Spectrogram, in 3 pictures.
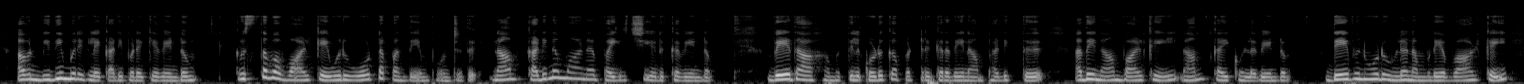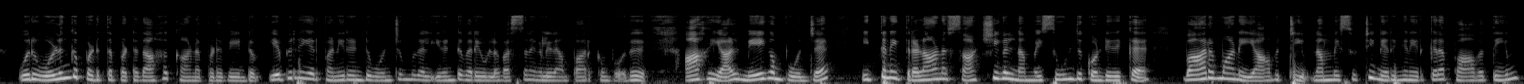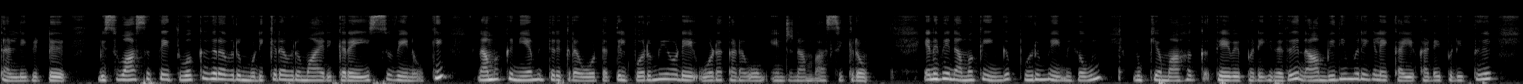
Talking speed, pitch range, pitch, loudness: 110 wpm, 185-225 Hz, 200 Hz, -26 LUFS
